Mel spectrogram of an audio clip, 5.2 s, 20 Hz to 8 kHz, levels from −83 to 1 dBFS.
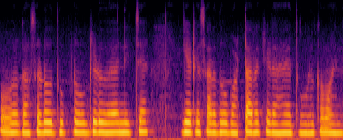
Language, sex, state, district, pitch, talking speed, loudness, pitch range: Rajasthani, female, Rajasthan, Nagaur, 200 Hz, 45 wpm, -14 LUFS, 195-205 Hz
